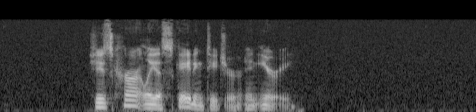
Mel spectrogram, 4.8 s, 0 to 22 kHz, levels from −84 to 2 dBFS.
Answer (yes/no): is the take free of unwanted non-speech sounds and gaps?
yes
